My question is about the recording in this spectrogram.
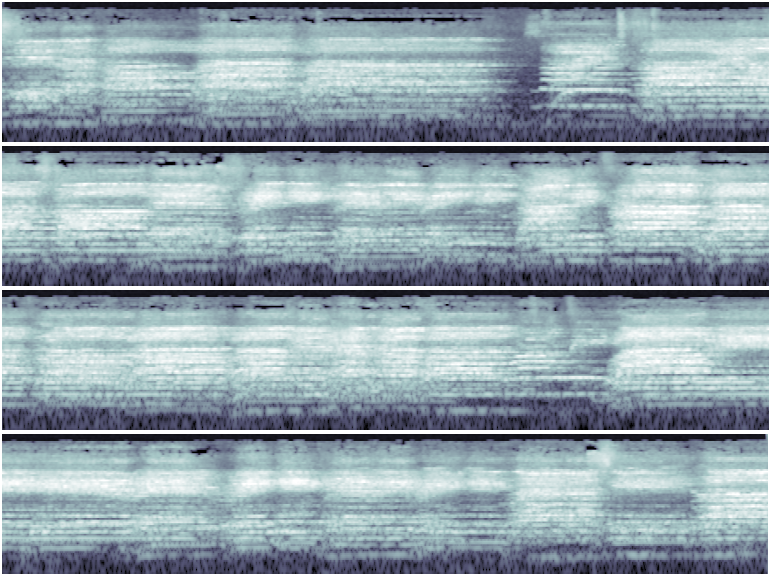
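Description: Church congregation singing a hymn a cappella in parts, with a short break between phrases about five seconds in.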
